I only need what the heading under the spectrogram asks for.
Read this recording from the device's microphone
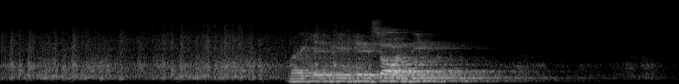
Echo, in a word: none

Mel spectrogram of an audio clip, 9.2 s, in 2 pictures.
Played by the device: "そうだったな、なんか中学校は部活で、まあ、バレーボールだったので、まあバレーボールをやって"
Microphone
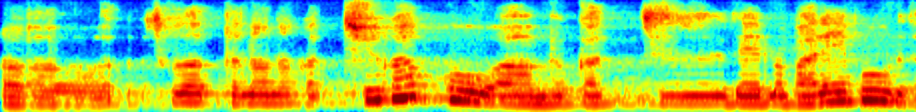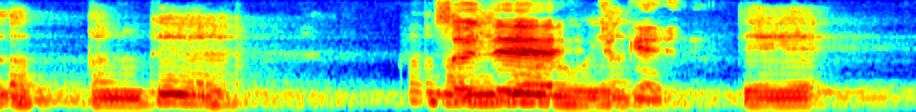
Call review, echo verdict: present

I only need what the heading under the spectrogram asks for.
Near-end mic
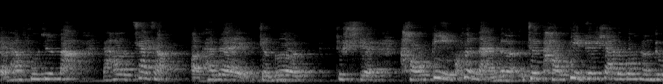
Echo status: present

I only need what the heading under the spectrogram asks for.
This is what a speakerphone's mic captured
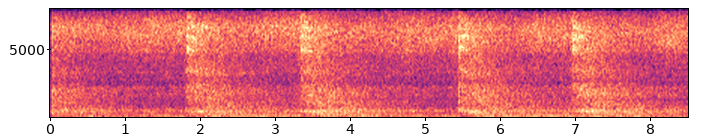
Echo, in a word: none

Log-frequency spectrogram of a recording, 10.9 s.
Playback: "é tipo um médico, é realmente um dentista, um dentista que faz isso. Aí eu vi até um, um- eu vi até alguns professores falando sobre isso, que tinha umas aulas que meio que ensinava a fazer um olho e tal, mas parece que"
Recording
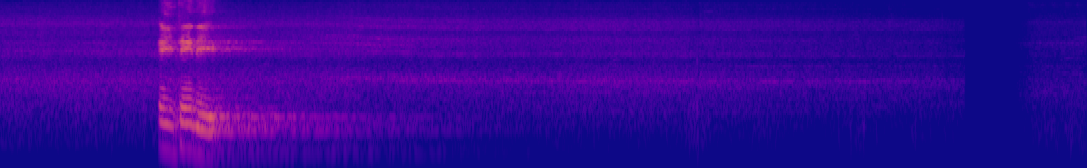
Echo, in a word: none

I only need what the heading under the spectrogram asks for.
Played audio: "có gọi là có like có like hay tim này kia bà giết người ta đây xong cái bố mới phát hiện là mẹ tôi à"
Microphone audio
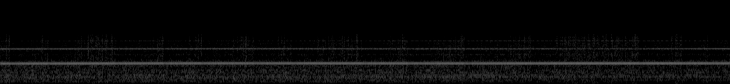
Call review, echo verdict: none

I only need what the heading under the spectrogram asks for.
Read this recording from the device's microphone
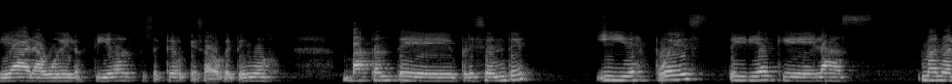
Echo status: present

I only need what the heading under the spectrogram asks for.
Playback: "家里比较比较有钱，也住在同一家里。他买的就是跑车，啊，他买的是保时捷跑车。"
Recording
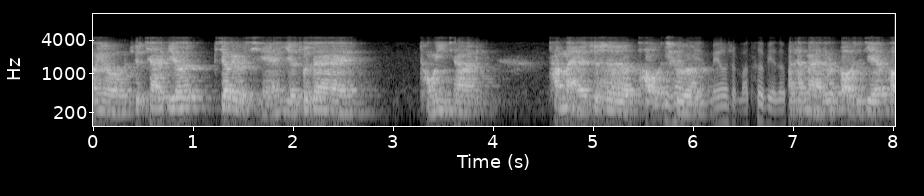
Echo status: present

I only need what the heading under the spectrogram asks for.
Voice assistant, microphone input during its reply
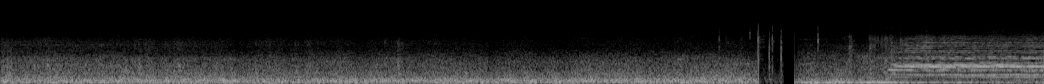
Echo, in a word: none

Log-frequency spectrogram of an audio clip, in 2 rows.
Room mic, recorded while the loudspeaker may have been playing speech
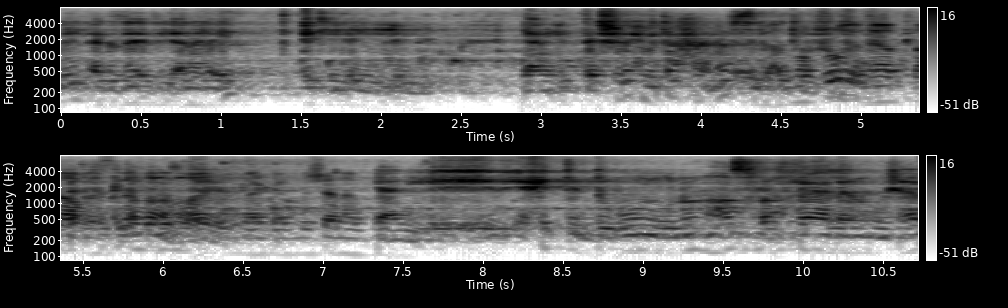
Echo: present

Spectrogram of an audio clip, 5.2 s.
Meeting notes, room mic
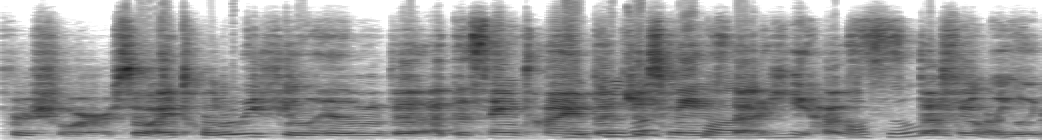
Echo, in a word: present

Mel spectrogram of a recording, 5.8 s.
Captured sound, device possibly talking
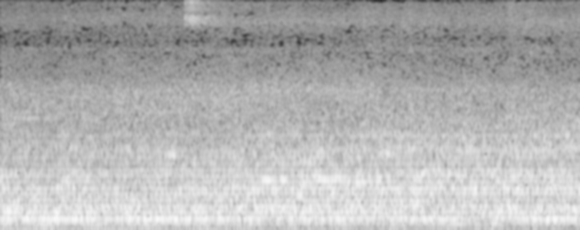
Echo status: none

